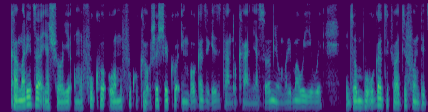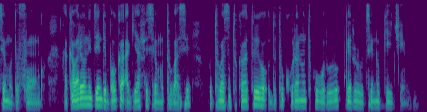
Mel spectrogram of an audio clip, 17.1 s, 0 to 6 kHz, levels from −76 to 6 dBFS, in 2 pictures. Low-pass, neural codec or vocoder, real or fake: 5.4 kHz; none; real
